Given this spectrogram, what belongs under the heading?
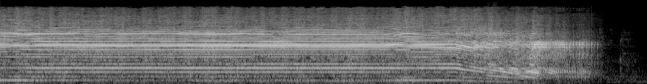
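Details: Black and Decker orbital palm sander after repair of too-high resistance from bad wiring and loose connections, now soldered: strong, steady high-pitched buzz that winds down smoothly at switch-off; normal running with no burning smell.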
